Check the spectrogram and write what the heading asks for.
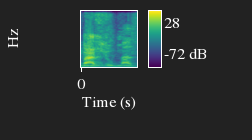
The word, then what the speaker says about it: Bazoum: du président nigérien Bazoum, je crois qu'il s'appelle Mazou, non? Bien Bazoum. Bazoum. Bon, on m'excuse pour la prononciation.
